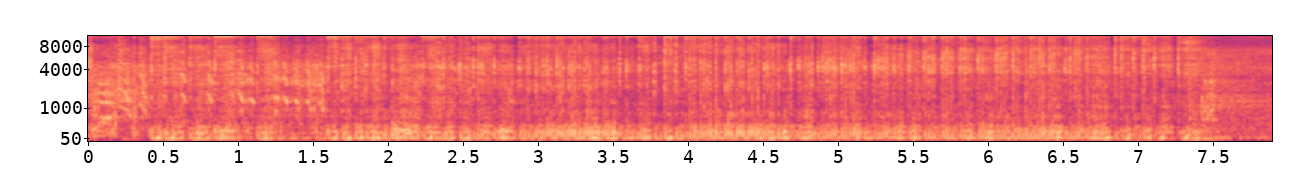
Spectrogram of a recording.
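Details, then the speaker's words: Homemade supercharged, fuel-injected Kawasaki Z1000 on a twenty-year-old aftermarket ECU with a guesstimated compensation map, started from cold, holding a fast idle with the throttle cracked. The beat is uneven and lumpy and it smells very fuel-rich. Suspected about 20% too much fuel at 12°. Rough running. "holding the throttle a fraction open there yeah smells very fuel Rich yeah maybe I put too much into it"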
